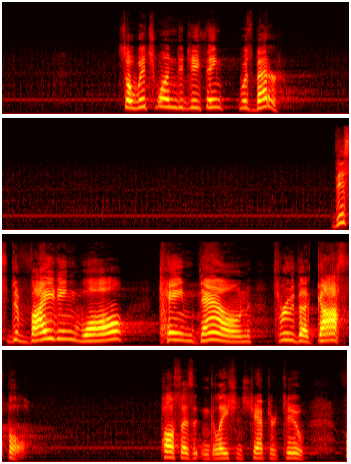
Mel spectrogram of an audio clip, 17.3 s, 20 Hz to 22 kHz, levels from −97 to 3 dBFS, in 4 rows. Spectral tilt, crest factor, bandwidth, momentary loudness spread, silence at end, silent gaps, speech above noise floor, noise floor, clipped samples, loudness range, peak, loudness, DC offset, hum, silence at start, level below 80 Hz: -3 dB/octave; 24 dB; 15.5 kHz; 17 LU; 0.55 s; none; 48 dB; -73 dBFS; under 0.1%; 11 LU; -4 dBFS; -25 LUFS; under 0.1%; none; 1.55 s; under -90 dBFS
